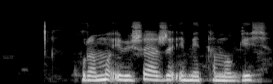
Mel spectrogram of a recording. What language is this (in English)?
Kinyarwanda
